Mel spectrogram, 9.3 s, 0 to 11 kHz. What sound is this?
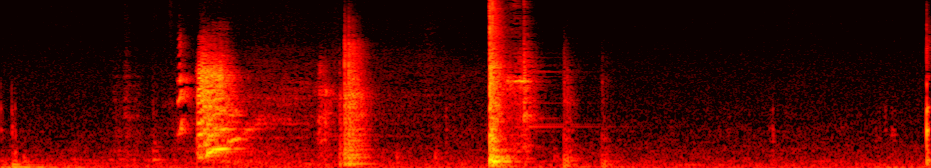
AAD Door Creak 4
Close, Closing, Creak, Creepy, Door, House, Old, Open, Squeak, Wood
